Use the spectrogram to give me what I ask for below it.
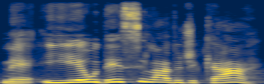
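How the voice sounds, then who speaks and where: Woman with a slightly high voice telling her testimony, earnest, acts out the dialogue she remembers. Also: unhurried. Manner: earnest, re-enacts dialogue, frequent "né?". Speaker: guest giving a testimony. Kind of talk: emotional personal storytelling.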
